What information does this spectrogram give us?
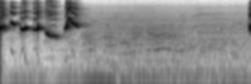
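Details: Caged Orange-headed thrush giving ngeplong song meant to provoke breeding readiness in other birds: quick, loud, jumbled whistled notes and falling slurs for about a second, then low background rumble, with a new note at the end.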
